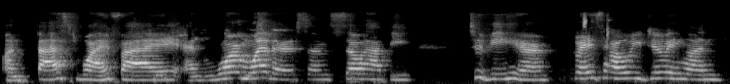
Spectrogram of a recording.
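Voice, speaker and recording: A woman's voice: fairly high pitch, takes it slowly, pushed and bright, rough recording. A woman co-hosting a live stream from home, upbeat and chatty with lots of ums, sounding stuffy from a cold. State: stuffy from flu. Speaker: co-host.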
